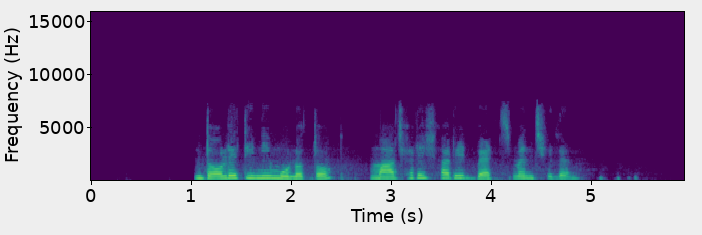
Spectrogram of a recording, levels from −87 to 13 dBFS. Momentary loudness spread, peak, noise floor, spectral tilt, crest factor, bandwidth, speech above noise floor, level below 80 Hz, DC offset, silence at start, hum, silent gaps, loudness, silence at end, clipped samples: 11 LU; 0 dBFS; -89 dBFS; -8.5 dB/octave; 18 dB; 7 kHz; 73 dB; -60 dBFS; under 0.1%; 1.05 s; none; none; -17 LUFS; 1.05 s; under 0.1%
